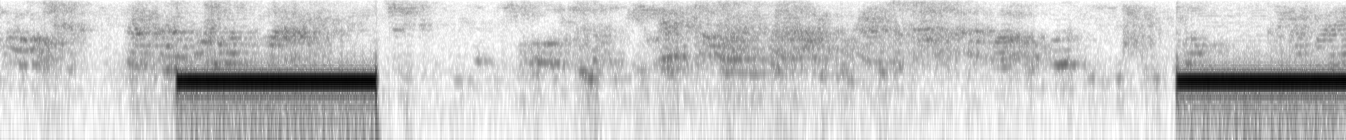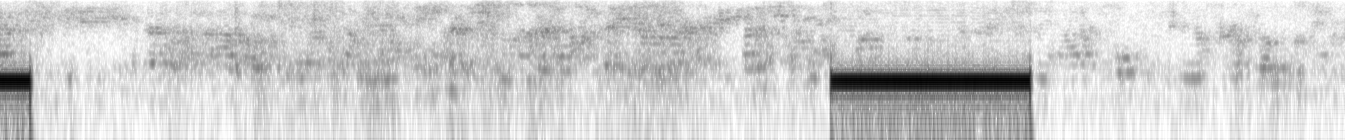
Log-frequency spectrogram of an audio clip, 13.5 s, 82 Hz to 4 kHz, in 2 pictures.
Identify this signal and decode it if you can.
Ringback tone (Europe, 425 Hz), with speech.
